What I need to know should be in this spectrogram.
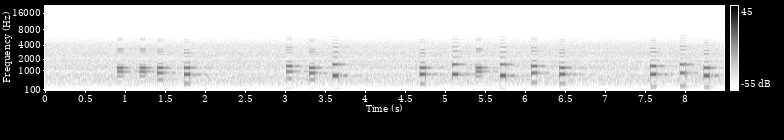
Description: DTMF, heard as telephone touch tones, dialled by hand, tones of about 70 ms, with hum and room echo. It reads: **74 073 46*384 591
